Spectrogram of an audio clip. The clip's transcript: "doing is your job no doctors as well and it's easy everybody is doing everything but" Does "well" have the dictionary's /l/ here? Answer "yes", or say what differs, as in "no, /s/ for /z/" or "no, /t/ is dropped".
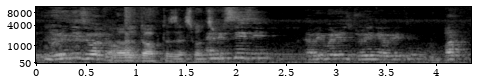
no, /n/ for /l/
